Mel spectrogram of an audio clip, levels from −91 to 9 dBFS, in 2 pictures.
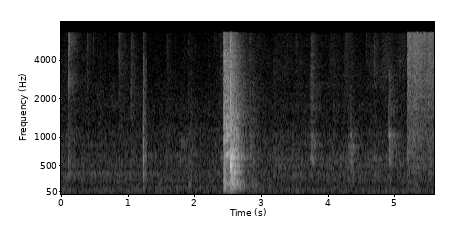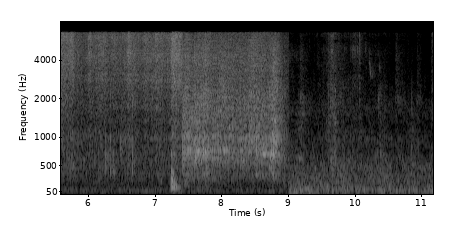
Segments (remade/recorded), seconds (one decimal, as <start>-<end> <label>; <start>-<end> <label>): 0.0-3.2 recorded; 3.2-5.8 remade; 5.8-6.2 recorded; 6.2-7.1 remade; 7.1-11.2 recorded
